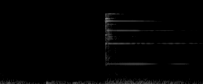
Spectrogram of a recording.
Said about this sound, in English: Do you want to press the bell?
